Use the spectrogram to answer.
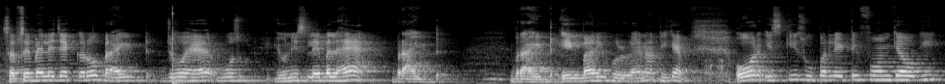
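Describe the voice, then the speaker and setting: A man's voice: high-pitched, moderate pace, a little mellow. A male grammar teacher leading a classroom lesson, repeating key words and firing check questions at his students. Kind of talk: classroom grammar lesson in Hindi mixed with English. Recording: roomy echo with faint noise.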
